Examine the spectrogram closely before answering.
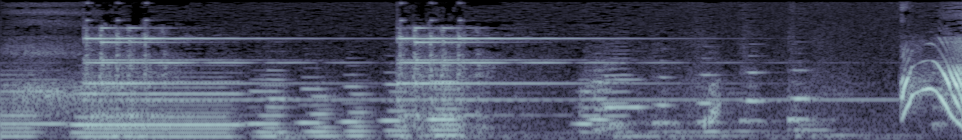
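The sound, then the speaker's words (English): A telephone rings with a bright, chiming electronic tune whose tones repeat in two bursts, fairly loud, ending with a quick rising-and-falling electronic sweep. No one speaks. “Saved by the bell. Ha ha. Very funny, Molly. Now, where is that phone?”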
